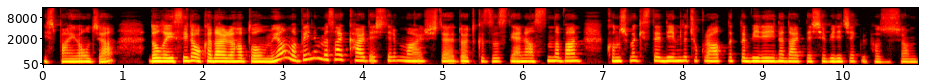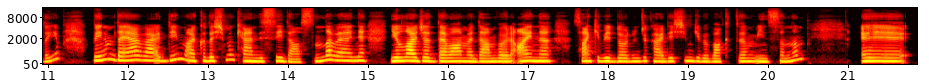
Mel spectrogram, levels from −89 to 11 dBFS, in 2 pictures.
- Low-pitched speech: No, high, 215 Hz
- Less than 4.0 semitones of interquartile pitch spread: Yes, average, 2.8 semitones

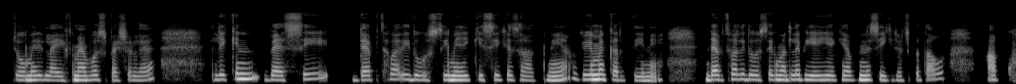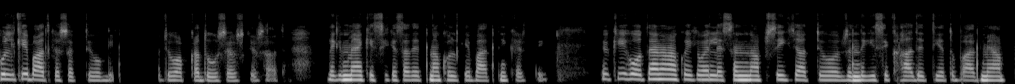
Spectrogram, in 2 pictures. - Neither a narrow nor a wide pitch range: No, narrow, 1.9 semitones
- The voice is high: Yes, high, 205 Hz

